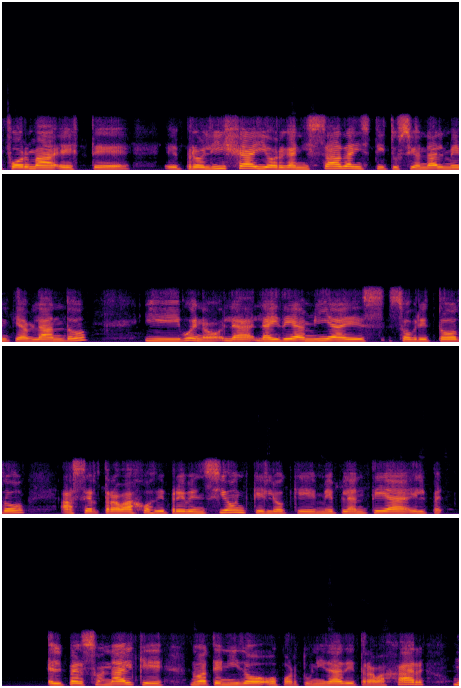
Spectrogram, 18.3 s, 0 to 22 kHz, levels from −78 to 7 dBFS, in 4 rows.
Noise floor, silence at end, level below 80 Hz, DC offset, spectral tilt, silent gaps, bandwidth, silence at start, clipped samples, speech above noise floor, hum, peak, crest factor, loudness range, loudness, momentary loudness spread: -62 dBFS; 0 s; -62 dBFS; under 0.1%; -3.5 dB/octave; none; 7.6 kHz; 0.05 s; under 0.1%; 42 dB; 50 Hz at -60 dBFS; -2 dBFS; 18 dB; 3 LU; -20 LUFS; 9 LU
